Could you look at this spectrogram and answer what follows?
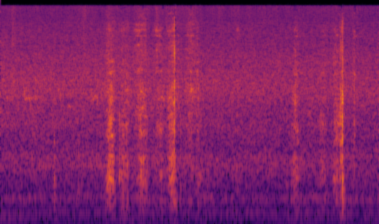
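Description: Honeybees buzz inside a hive, a close, steady hum of many insects with a few brief louder bursts, heard alone.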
